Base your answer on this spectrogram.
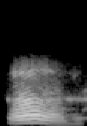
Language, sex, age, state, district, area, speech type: Tamil, female, 18-30, Tamil Nadu, Madurai, urban, conversation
